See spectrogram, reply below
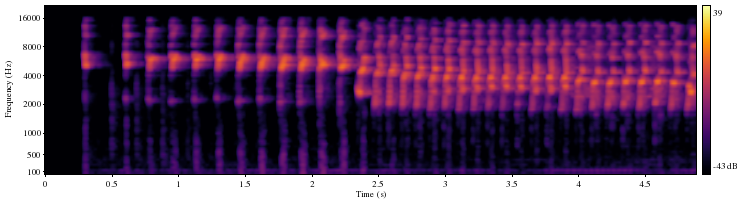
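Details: Fighter lovebird starting its long 'ngekek' trill, used as a lure for other lovebirds. Separate sharp chirps speed up and merge into a dense, rasping, high-pitched chatter, with a faint low hum underneath.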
